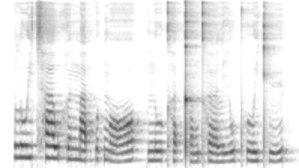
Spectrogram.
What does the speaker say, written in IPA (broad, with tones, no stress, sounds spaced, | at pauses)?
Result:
l uː˥ j t͡sʰ aː˥ w h ɵ˥ n m aː˧ k̚ p ʊ˥ k̚ ŋ ɔː˨˥ | n̪ uː˧ kʰ ɐ˧ t̚ kʰ ɐ˨˥ ŋ kʰ œː˨ l iː˨˥ w pʰ uː˨˧ j kʰ yː˨˥ k̚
